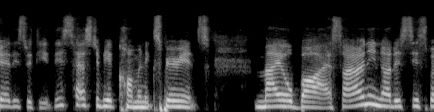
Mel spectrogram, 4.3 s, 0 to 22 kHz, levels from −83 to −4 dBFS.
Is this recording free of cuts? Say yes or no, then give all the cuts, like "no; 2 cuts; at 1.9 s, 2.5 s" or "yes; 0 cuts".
yes; 0 cuts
